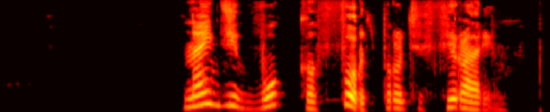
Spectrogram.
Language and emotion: Russian, positive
